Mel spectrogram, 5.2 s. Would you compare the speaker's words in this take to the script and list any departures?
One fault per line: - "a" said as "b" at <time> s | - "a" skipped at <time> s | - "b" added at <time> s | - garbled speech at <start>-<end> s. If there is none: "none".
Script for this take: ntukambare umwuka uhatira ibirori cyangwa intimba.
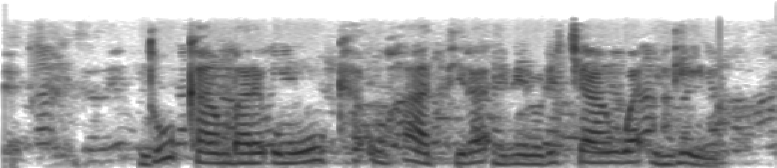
none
